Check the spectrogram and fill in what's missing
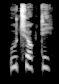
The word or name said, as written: UTUGTIGE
